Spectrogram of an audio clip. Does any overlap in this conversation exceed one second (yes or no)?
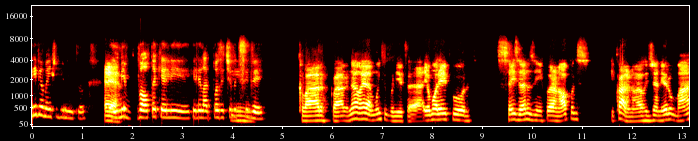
no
